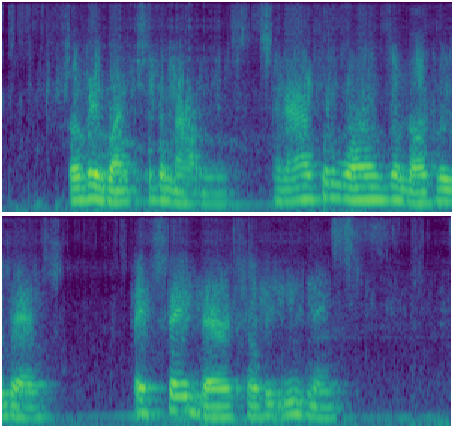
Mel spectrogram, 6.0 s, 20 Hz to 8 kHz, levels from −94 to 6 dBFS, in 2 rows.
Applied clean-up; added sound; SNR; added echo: neural separator model SepFormer DNS4.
